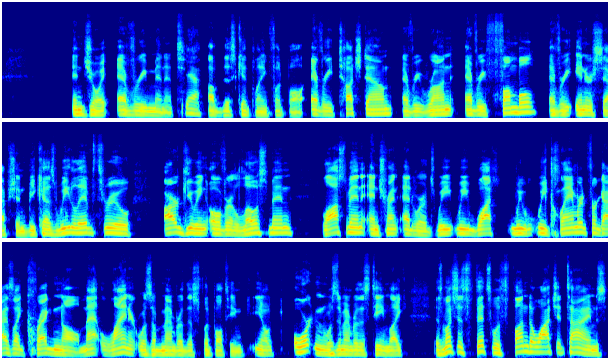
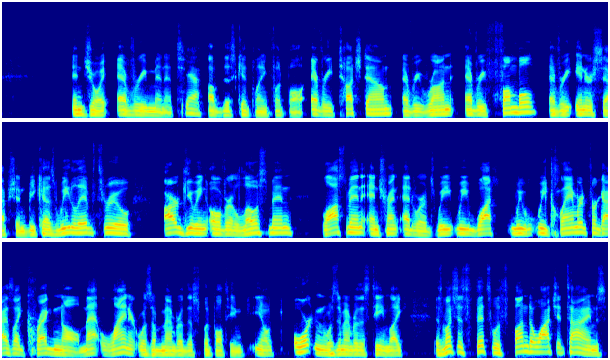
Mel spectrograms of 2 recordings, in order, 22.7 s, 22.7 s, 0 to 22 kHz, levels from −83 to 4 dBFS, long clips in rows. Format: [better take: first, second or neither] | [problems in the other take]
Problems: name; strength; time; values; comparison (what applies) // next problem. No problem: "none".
first | muffled; slightly; fading above 3 kHz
